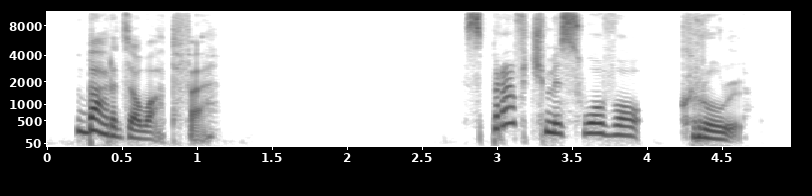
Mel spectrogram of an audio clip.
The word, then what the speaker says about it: król: Zapamiętaj, u zawsze czyta się jak u. Nigdy nie czytamy tego jako o. O, jak u. Bardzo łatwe. Sprawdźmy słowo król. Król.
